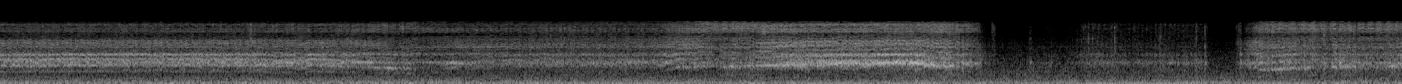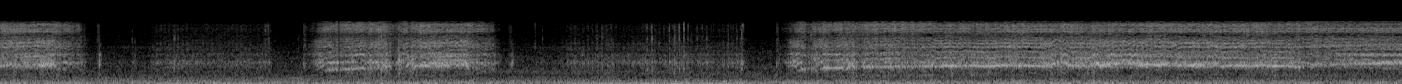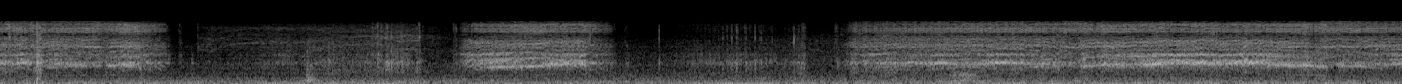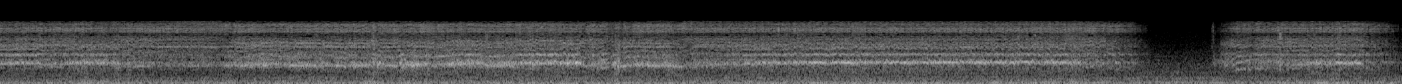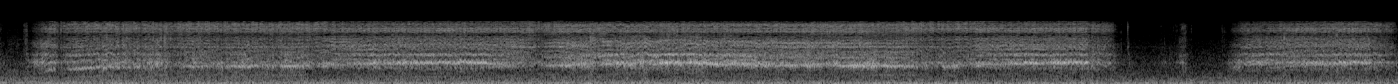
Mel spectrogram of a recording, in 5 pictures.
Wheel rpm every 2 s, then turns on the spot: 70, 70, 70, 90, 90, 10, 80, 40, 40, 40, 20, 100, 110, 110, 90, 20, 60, 10, 80, 110, 110, 110, 120, 120, 110, 110, 60, 70, 80, 110, 120, 110, 120, 60, 70.
14-16 18-20 30-32 34-36 66-68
